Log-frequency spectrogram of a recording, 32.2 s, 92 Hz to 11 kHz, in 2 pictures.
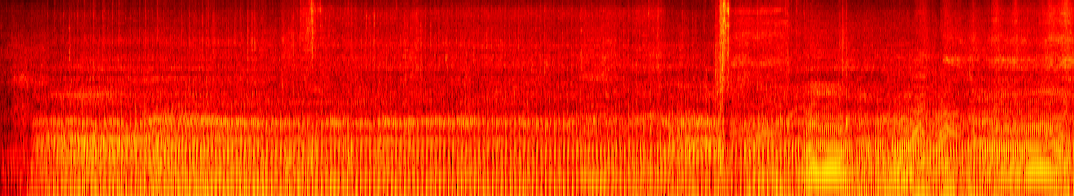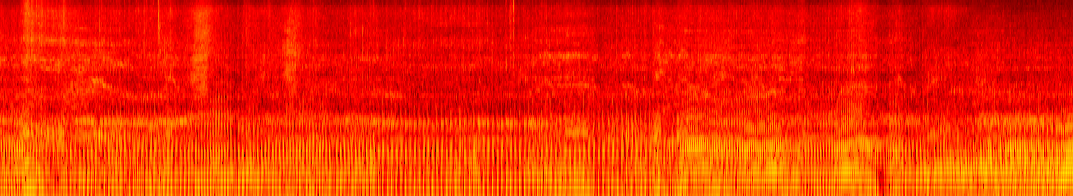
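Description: Yamaha WR250 dirt bike engine running while being ridden, its pitch shifting a little with the throttle, with a few sharp clicks and knocks from the trail.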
